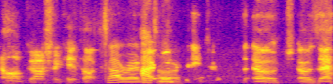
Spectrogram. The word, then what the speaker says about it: Tyranitar: Tyranitar. Oh, is that how you say it? Tyranitar?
